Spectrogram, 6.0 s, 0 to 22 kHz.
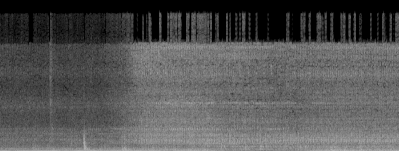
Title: Rough idle when cold gti mk5 part 2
